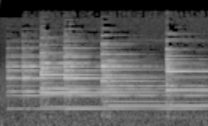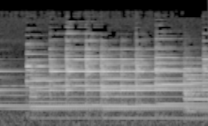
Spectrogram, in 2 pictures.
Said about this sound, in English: This is … by Chicago hip-hop artist …. Mixing church bells and hip-hop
